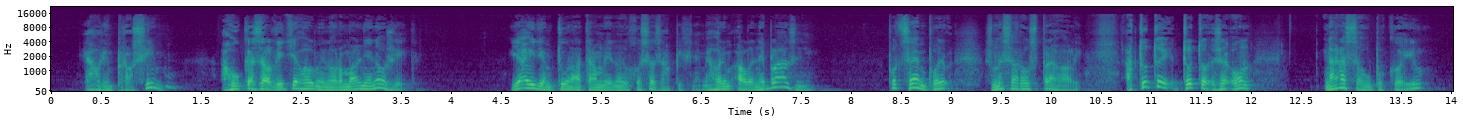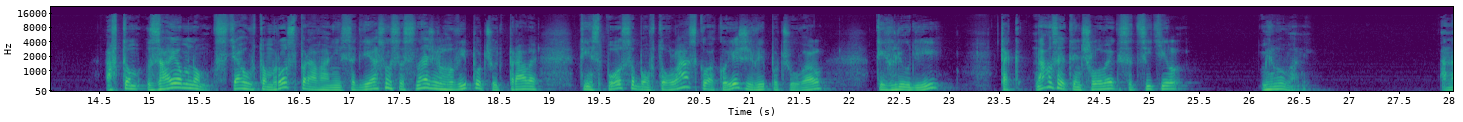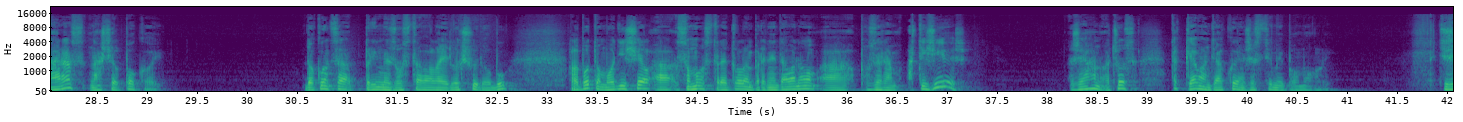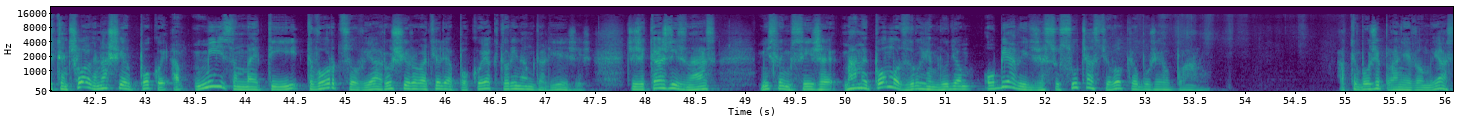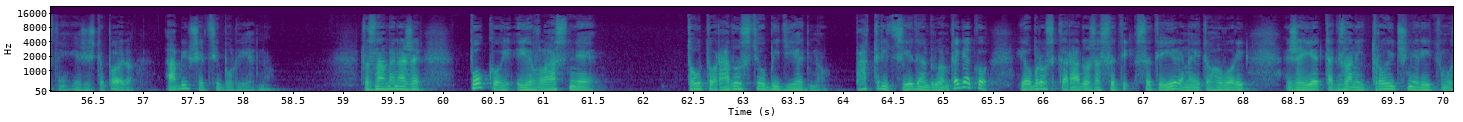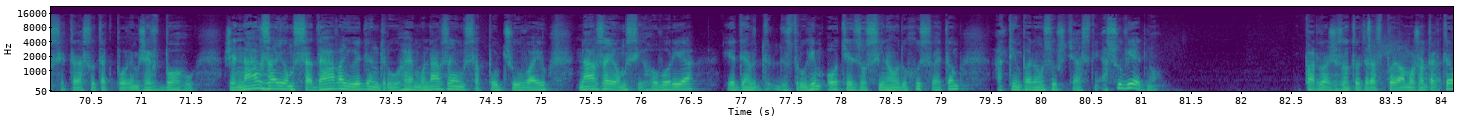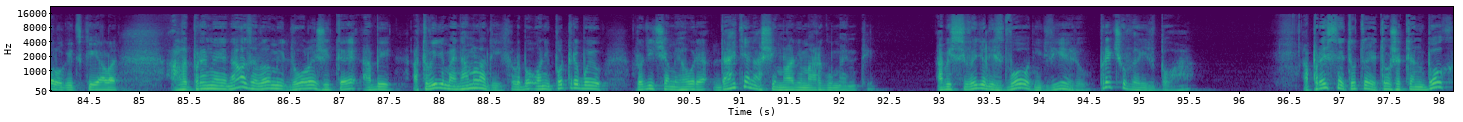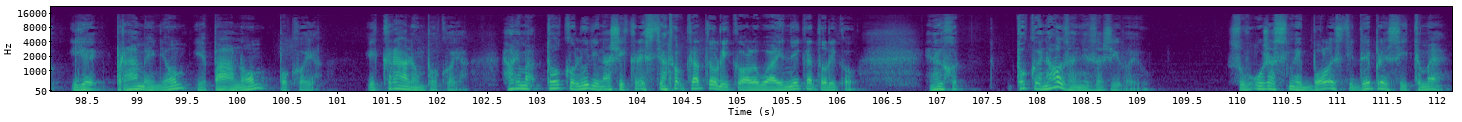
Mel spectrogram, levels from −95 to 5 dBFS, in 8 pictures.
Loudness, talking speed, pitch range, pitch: -29 LUFS, 160 wpm, 105-140 Hz, 120 Hz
